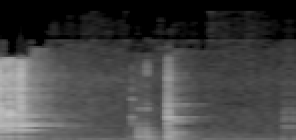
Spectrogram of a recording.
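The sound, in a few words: ice being put into a blender for mango lassi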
